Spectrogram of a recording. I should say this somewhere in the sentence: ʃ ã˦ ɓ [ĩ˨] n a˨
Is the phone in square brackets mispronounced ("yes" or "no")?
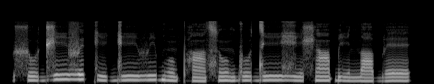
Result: yes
